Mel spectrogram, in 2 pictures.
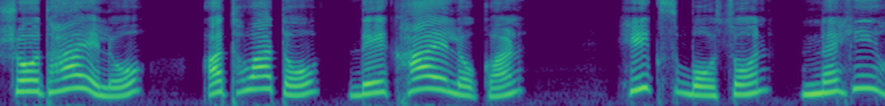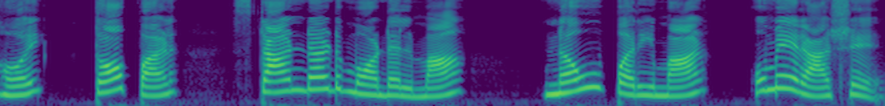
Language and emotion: Gujarati, neutral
